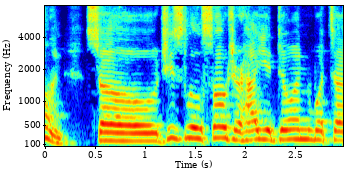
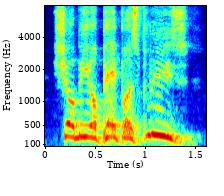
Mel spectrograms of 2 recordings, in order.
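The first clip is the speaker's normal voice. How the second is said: higher, louder put-on checkpoint officer; mock official demand; 8 semitones higher, 6 dB louder than usual. Teasing Natalie about lockdown, mock official's demand.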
